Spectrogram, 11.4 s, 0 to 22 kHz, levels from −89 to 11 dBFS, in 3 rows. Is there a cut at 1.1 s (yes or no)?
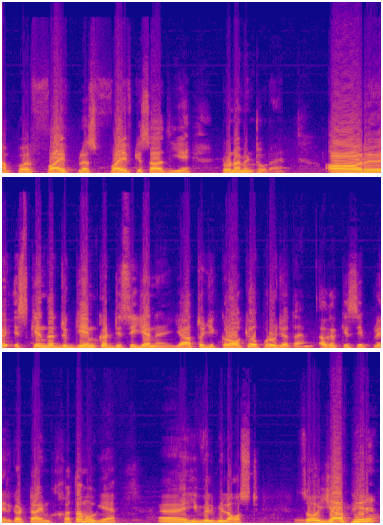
no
